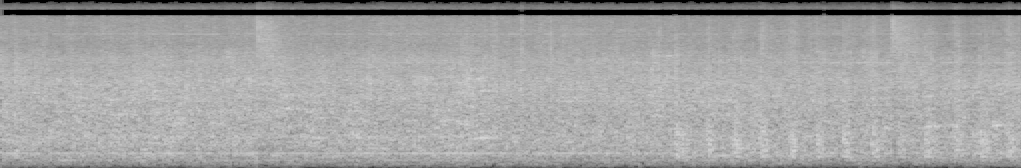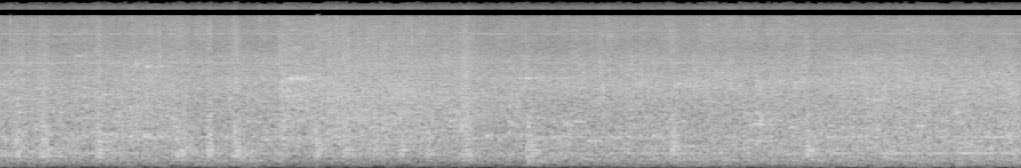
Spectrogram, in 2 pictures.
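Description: Automatic bottle packaging line running: the conveyor and capping machine give a steady mechanical din, with plastic bottles clattering rapidly along the conveyor, busiest in the middle stretch.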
